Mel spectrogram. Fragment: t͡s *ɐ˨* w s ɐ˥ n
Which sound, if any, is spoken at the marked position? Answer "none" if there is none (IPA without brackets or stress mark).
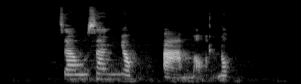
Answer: ɐ˥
